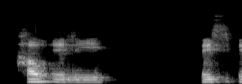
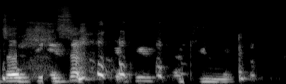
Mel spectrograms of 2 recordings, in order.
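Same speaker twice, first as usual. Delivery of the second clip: very high, slow cooing voice. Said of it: "but I'm like".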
